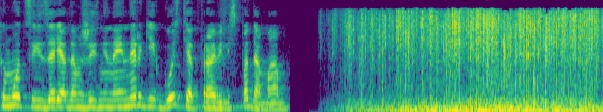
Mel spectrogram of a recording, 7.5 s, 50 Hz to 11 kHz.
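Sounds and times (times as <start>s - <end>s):
speech: 0.0s - 3.6s
festive fireworks display booming and crackling: 4.0s - 7.5s.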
